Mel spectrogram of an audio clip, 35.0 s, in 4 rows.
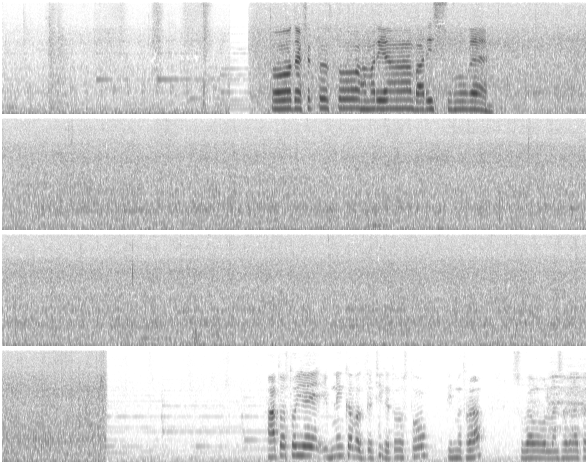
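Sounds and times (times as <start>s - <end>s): rain falling on leaves: 3.7s - 27.9s.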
